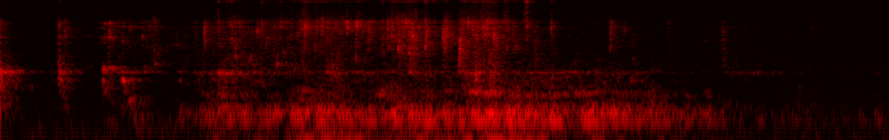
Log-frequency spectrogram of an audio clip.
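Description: Water runs from a tap into a metal sink.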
